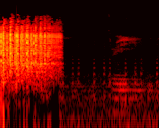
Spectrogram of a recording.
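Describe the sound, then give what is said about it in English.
Four dice clatter and rattle loudly for about a second in a dense burst of clicks as a roll in a tabletop game, then go abruptly quiet, with a faint high tone following shortly after. “Make your roll. Four dice, Bounty Hunter.”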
